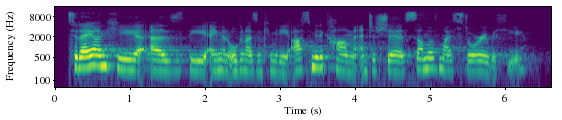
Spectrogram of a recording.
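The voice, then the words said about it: Australian accent. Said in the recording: “As you can probably hear from my accent, I am not from here. I'm Australian, or Aussie as we call ourselves”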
